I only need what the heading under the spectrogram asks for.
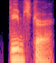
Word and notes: deemster: American English

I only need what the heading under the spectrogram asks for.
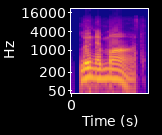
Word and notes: luna moth: American English

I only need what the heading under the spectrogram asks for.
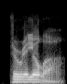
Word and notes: variola: American English

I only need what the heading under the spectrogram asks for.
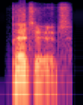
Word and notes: petit: British English

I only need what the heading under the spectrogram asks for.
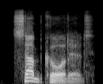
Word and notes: subcordate: British English

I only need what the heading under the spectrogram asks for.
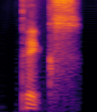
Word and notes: pyx: British English

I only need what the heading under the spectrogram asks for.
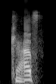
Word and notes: caff: Indian

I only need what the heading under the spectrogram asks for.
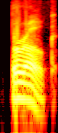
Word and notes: baroque: American English

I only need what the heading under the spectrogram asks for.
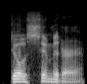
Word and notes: dosimeter: American English

